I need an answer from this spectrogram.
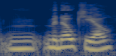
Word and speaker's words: Minocchio: I have to do Minocchio, rhymes with Pinocchio from McCain.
